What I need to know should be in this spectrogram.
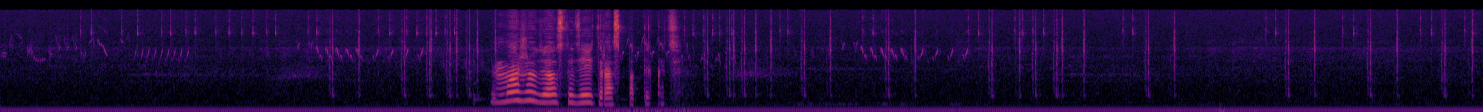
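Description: Keypad buttons beep softly as they are pressed.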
